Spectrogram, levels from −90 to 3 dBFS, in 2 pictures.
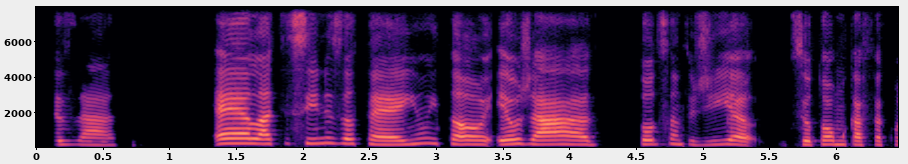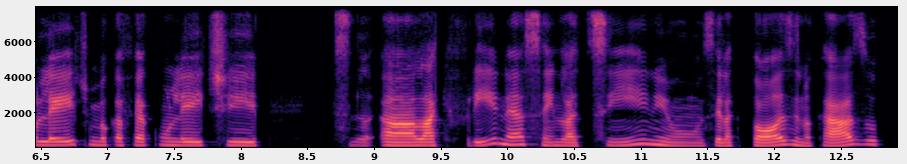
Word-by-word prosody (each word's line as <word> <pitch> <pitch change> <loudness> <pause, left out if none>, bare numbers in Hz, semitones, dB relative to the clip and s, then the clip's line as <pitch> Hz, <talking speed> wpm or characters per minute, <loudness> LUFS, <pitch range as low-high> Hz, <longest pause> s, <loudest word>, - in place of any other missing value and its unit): Exato. 200 -3 -5 0.7
É, 280 +3 +8
laticínios, 275 +2 +2
eu 265 0 +1
tenho, 230 +1 +2
então 230 -5 +3
eu 240 +3 +3
já 230 -2 +6 0.3
todo 235 0 -2
santo 235 -3 -8
dia, 215 +1 0 0.3
se - - -8
eu 205 - +3
tomo 220 0 -1
café 205 0 -2
com 205 0 -13
leite, 195 +3 -1
o 205 - -11
meu 190 -1 -8
café 195 -1 -4
com 200 +1 -17
leite 180 -1 -5 0.6
s 185 - -5 0.2
hã, 170 -1 +5
lac 175 0 +2
free 190 +8 -8
né, 215 -3 -2
sem 190 -6 -6
laticínio, 170 +1 -7
sem 170 - -5
lactose, 175 +4 -1
no 155 - -9
caso, 215 +7 +1
210 Hz, 155 wpm, -25 LUFS, 185-235 Hz, 0.7 s, É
